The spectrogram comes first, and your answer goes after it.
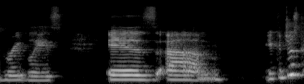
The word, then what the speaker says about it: greebles: or griebly's it look the word looks like grebels but it's pronounced greebly's is um you can just kind of do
